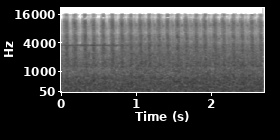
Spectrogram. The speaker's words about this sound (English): The iconic flipping board at 30th Street Station with a clickety-clack sound that's greeted countless of passengers over the years will soon be silenced.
